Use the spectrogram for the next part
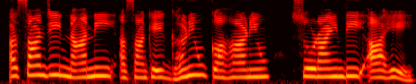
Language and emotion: Sindhi, neutral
